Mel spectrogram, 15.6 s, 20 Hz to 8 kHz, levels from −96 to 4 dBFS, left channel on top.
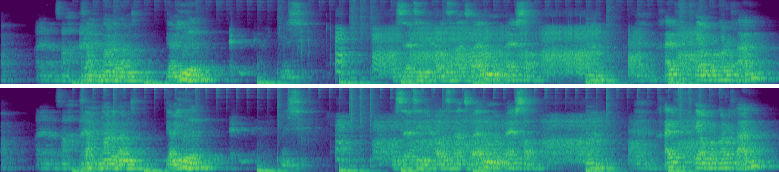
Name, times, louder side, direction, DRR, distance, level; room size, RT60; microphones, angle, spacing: voice 1, 0.7-2.0 3.5-4.0 11.7-12.0, equal, 40° left, -5 dB, 0.9 m, -24 dB
sound 1, 1.4-14.6, right 3 dB, 35° right, 0.3 m, -34 dB
voice 2, 1.7-2.8 3.3-3.7 5.6-6.0 7.8-10.7 12.7-15.2, right 1 dB, 70° right, -2 dB, 0.7 m, -23 dB
sound 2, 4.6-5.3 5.6-6.2 6.5-6.9 7.4-12.0 12.5-12.9 13.5-14.5, left 4 dB, 70° left, 0.3 m, -30 dB
3.6 x 3.2 x 2.5 m, 1.4 s
head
